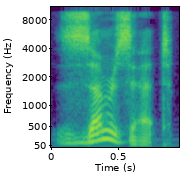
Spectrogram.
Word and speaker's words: Somerset: One of the most notable traits of this dialect region was the tendency to pronounce the initial S sound as a Z, and the initial F sound as a V.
